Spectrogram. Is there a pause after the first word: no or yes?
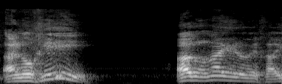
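yes. There is a pause after the first word. "on marque un temps d'arrêt"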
